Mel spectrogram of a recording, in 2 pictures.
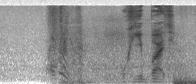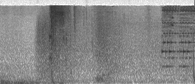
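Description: Wind rushes loudly past during a fast swinging fall.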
